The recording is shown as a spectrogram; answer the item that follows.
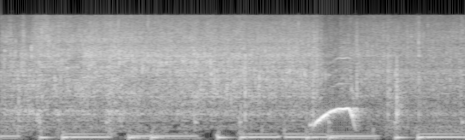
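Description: Boiled pepper sauce sizzles loudly as it fries in hot oil, a dense steady crackling hiss close up, with a brief higher squeak partway through.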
